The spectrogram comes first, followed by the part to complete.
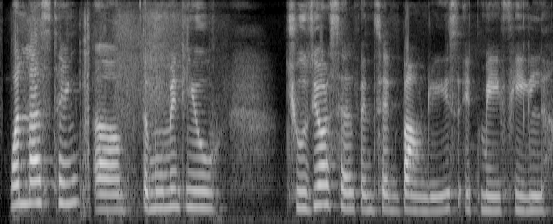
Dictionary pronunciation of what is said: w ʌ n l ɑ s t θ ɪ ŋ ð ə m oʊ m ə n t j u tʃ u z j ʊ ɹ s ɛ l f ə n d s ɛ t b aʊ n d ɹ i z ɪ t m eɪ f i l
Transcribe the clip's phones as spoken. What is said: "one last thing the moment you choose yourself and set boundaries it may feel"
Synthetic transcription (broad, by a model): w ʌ n l ɑ s t t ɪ ŋ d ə m oʊ m ə n t j u tʃ u z j ʊ ɹ s ɛ l f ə n s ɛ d b aʊ n d ɹ i z ɪ t m eɪ f i l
